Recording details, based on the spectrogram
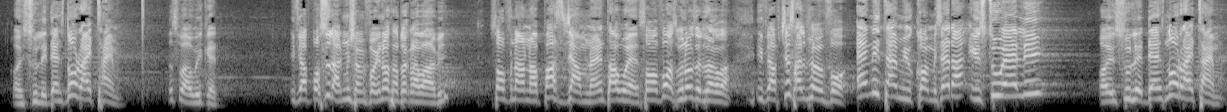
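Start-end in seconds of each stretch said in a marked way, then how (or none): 2.9-7.6 louder, higher preaching to the crowd; rally the listeners. Acted. Pastor asking the congregation if they know, preaching louder. 7.6-12.2 higher, louder preached repeat. Real, not acted. Pastor repeating the complaint to the congregation, louder and higher.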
